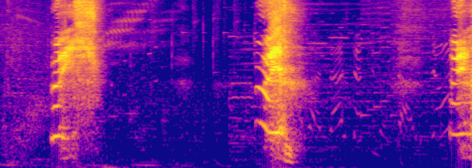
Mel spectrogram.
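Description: Three sharp, loud sneezes from a nearby person at a gaming session, evenly spaced, each a sudden explosive burst with quiet between, the last one cut off at the end.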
